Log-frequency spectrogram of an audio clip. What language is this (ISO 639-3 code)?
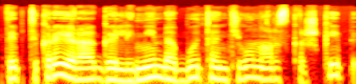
lit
